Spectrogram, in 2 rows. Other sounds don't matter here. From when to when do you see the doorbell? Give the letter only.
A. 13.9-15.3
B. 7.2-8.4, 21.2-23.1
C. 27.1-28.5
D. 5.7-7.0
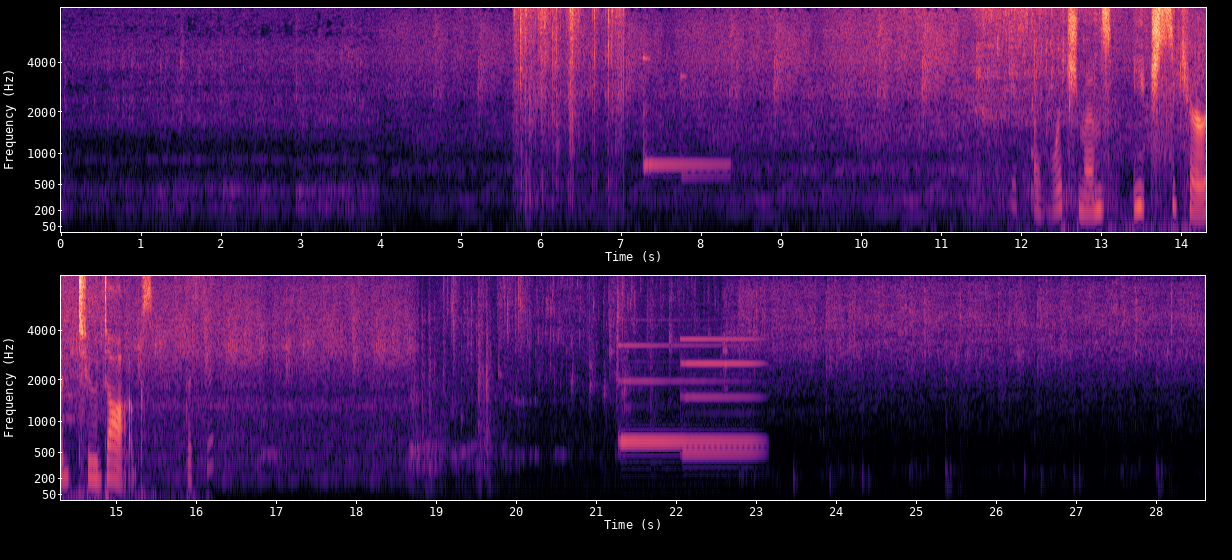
B.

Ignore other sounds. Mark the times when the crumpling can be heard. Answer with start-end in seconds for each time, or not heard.
5.7-7.0.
